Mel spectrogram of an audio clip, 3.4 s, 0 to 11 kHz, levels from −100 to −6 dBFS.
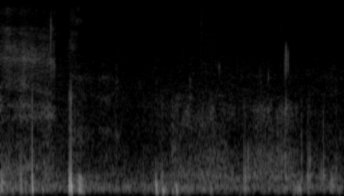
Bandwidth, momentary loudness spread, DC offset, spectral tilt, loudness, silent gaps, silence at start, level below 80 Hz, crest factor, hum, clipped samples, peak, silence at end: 10 kHz; 13 LU; under 0.1%; -6.5 dB/octave; -62 LUFS; none; 0 s; -78 dBFS; 26 dB; none; under 0.1%; -36 dBFS; 0 s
